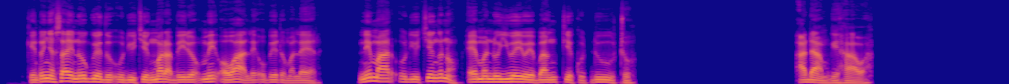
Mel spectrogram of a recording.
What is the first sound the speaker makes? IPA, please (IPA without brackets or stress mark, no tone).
k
